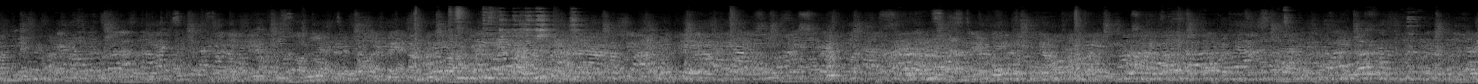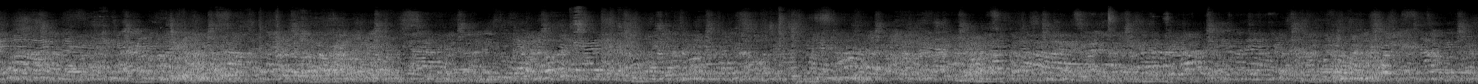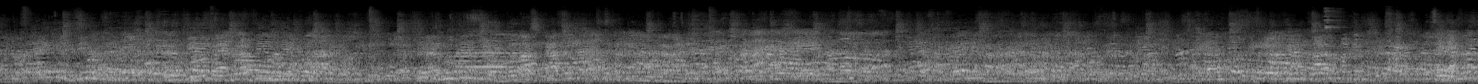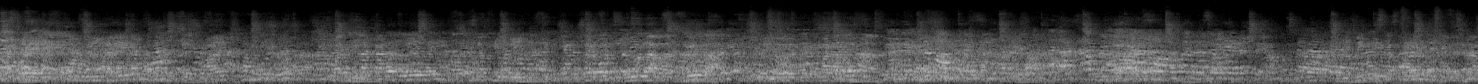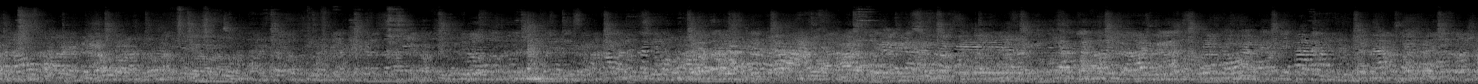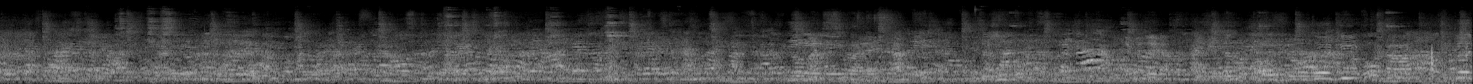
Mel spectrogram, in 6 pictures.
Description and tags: This recording is done with the roalnd R-26 on a trip to barcelona chirstmas 2013.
